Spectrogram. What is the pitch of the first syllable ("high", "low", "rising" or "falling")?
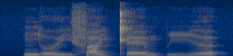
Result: low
